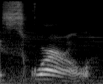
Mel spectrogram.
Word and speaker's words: squirrel: So, you guys say squirrel like it's one syllable. Yes. Yes. This is squirrel. Squirrel. Two syllables.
